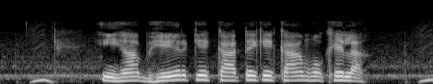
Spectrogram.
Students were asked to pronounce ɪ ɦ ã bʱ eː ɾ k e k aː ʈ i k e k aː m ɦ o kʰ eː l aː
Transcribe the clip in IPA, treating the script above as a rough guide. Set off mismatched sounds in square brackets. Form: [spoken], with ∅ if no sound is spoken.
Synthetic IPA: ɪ ɦ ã bʱ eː ɾ k e k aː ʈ [e] k e k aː m ɦ o kʰ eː l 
